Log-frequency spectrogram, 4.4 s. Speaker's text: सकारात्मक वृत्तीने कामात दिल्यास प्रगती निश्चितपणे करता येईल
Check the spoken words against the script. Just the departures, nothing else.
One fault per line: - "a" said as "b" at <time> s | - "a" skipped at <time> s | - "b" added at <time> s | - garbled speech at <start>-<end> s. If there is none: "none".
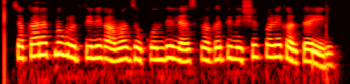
- "झोकून" added at 1.6 s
